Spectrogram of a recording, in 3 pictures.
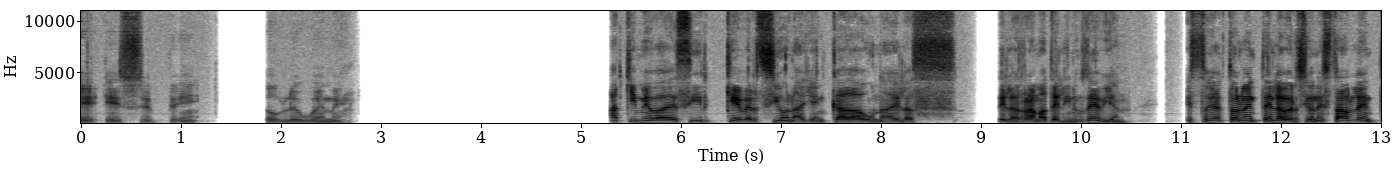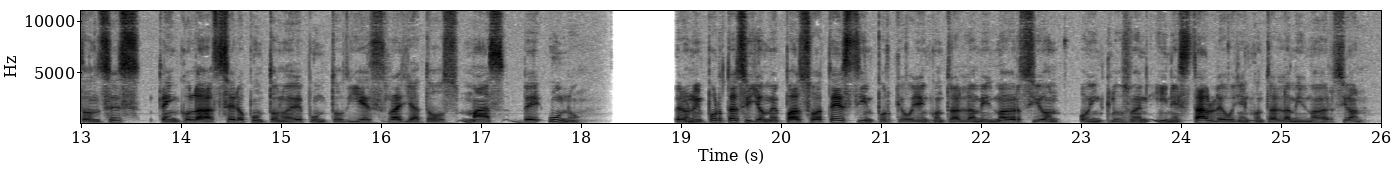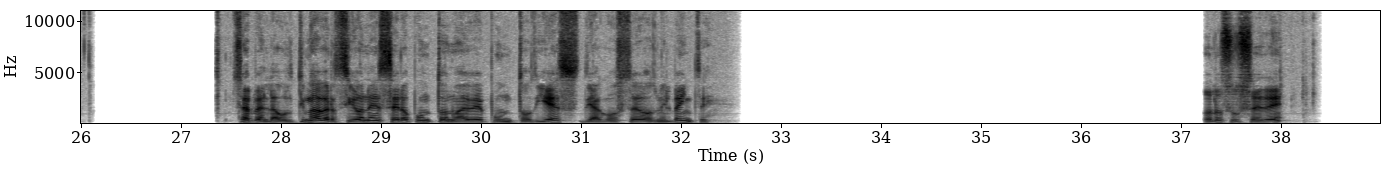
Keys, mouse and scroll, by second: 0.1 Left, 1.3 p, 2.9 Return, 11.1-13.1 drag, 19.7-21.3 drag, 22.8-24.5 drag, 32.7-33.3 scroll down 1, 33.6-34.2 scroll up 3, 34.6-38.9 typing.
